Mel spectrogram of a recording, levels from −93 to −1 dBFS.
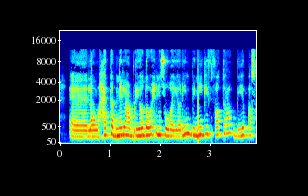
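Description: At 0.59 to 0.63 s, and again at 2.99 to 3.04 s, damaged data in the compressed stream makes the decoder misread frames and hunt for the next valid header. Each 44 ms burst comes out as a short glitch unrelated to the speech.

At 2.74 to 2.76 s, a repeated buffer means new audio arrived late and the device replayed the same 5.33 ms slice, which fits a 256-sample buffer, four extra times. The result is a brief buzzy click of identical copies with hard joins, and no jump follows.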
